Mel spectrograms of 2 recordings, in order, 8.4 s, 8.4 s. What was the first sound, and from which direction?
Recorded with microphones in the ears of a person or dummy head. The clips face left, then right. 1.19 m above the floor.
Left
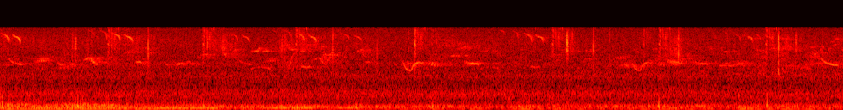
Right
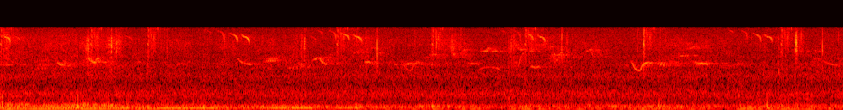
Only background noise.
